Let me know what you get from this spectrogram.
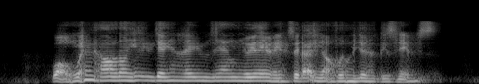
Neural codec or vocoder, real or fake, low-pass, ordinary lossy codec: codec, 16 kHz, 0.5 kbps, FreqCodec, larger model; fake; none; none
